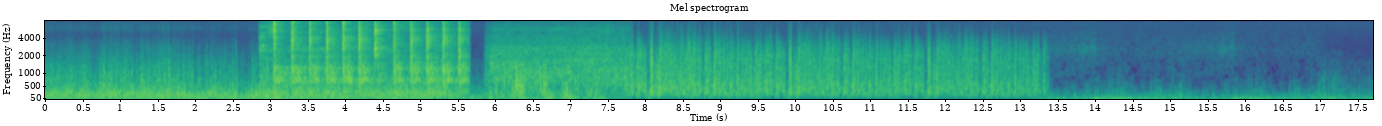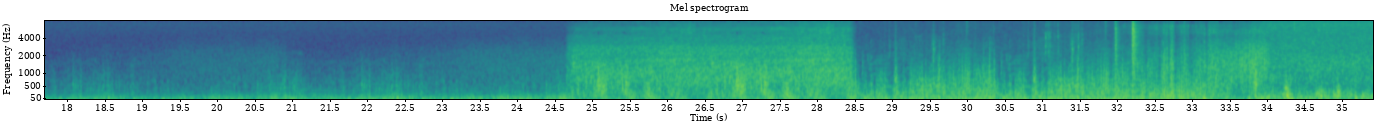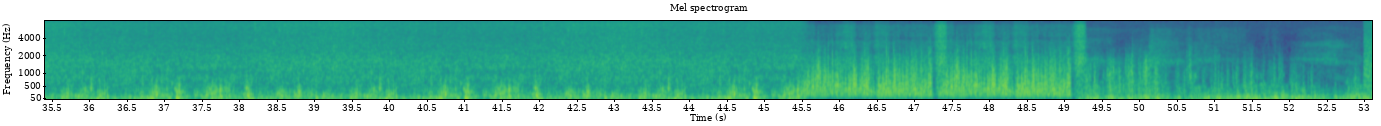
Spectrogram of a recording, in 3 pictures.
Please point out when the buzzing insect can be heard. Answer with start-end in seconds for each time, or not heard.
not heard.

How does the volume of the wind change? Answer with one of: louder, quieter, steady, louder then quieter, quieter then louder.
quieter then louder.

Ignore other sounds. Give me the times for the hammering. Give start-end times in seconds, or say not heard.
2.9-5.7, 31.0-32.5.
